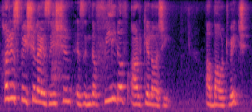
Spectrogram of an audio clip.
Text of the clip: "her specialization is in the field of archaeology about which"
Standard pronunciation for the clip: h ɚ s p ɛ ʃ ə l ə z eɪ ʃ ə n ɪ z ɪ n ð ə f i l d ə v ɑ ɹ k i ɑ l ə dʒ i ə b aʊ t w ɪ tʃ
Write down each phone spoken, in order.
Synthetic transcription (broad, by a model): h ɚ s p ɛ ʃ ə l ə z eɪ ʃ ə n ɪ z ɪ n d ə f i l d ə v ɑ ɹ k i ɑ l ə dʒ i ə b aʊ t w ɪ tʃ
